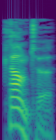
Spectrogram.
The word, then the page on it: counter: anglais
